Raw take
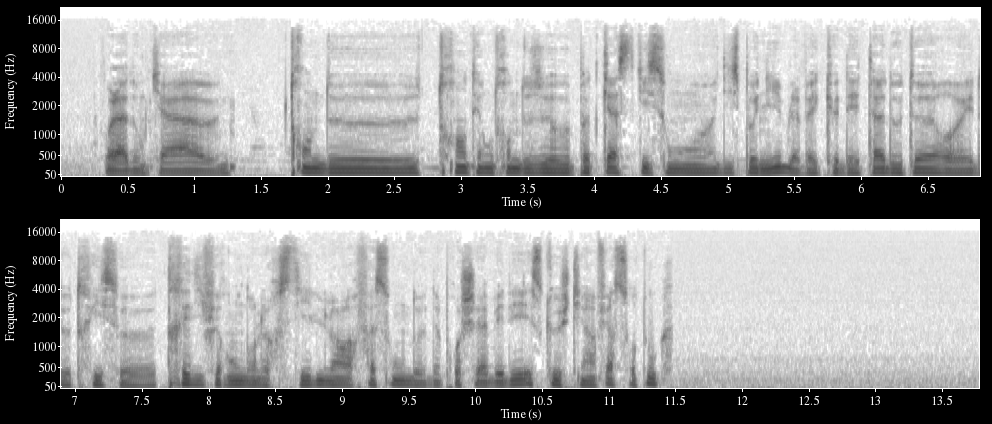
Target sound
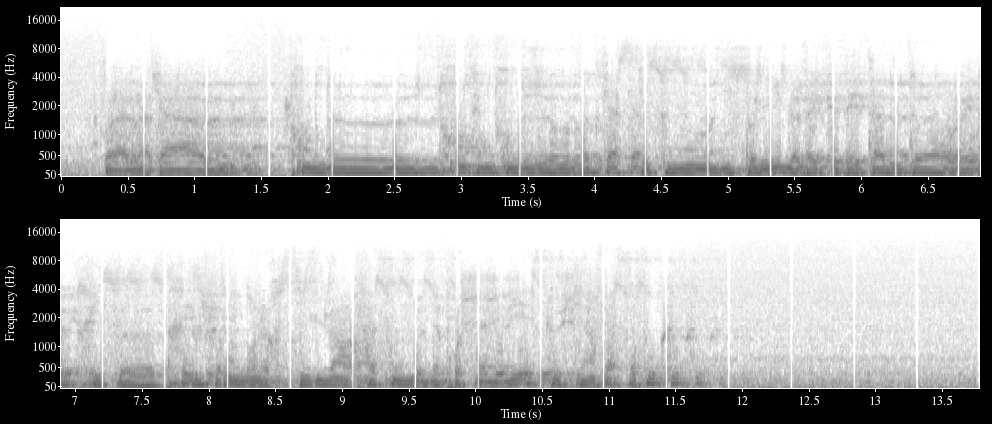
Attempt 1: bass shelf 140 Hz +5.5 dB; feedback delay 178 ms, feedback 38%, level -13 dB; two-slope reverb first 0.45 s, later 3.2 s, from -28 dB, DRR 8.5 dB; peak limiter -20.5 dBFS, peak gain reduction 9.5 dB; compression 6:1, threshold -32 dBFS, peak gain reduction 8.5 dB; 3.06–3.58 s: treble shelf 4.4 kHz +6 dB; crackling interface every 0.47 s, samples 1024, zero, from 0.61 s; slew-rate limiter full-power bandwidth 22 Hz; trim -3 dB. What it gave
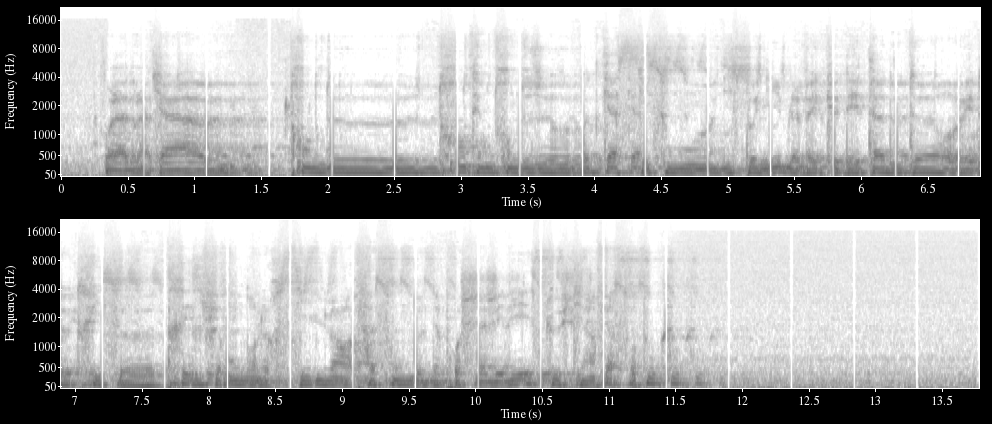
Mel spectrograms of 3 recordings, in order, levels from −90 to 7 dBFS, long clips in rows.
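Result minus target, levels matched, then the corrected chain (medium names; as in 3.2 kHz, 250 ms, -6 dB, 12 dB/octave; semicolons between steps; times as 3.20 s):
slew-rate limiter: distortion -4 dB
bass shelf 140 Hz +5.5 dB; feedback delay 178 ms, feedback 38%, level -13 dB; two-slope reverb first 0.45 s, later 3.2 s, from -28 dB, DRR 8.5 dB; peak limiter -20.5 dBFS, peak gain reduction 9.5 dB; compression 6:1, threshold -32 dBFS, peak gain reduction 8.5 dB; 3.06–3.58 s: treble shelf 4.4 kHz +6 dB; crackling interface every 0.47 s, samples 1024, zero, from 0.61 s; slew-rate limiter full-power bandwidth 6.5 Hz; trim -3 dB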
